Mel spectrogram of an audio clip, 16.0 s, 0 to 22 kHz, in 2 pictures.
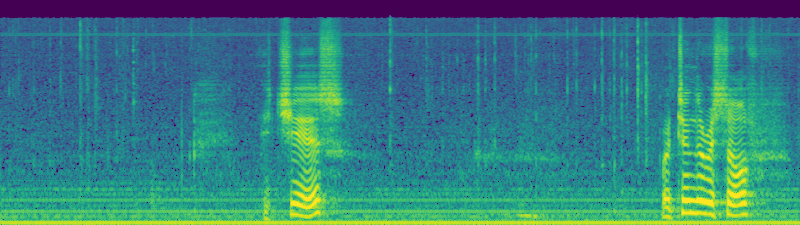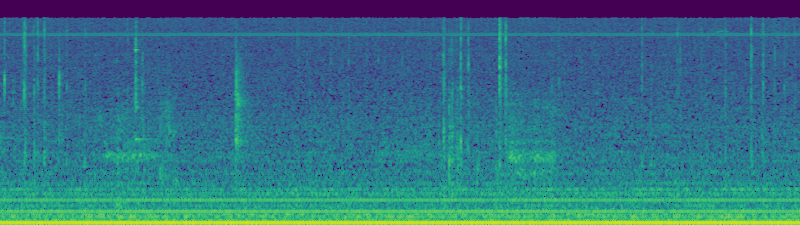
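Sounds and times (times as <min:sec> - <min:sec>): computer keyboard keystrokes: 0:00.0 - 0:01.4, 0:05.6 - 0:06.6, 0:08.0 - 0:08.7, 0:12.4 - 0:13.2, 0:14.4 - 0:16.0
low electrical hum: 0:00.0 - 0:16.0.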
